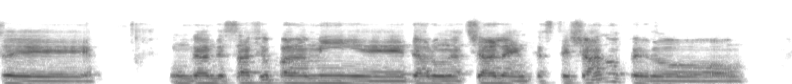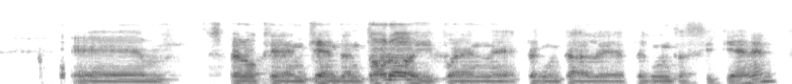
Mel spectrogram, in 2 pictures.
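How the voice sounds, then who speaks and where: A man from Israel speaking with an Israeli accent, giving an online lecture with frequent halting "eh" fillers. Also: fairly low pitch, pushed and bright. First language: Hebrew. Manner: halting, many hesitant "eh" fillers. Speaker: guest speaker. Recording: lo-fi video call audio.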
